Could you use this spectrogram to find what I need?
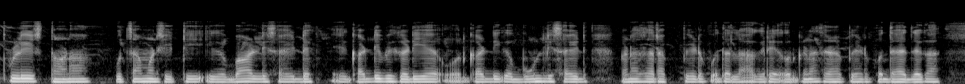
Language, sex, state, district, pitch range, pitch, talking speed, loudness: Hindi, male, Rajasthan, Nagaur, 120-130 Hz, 125 Hz, 190 wpm, -16 LUFS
